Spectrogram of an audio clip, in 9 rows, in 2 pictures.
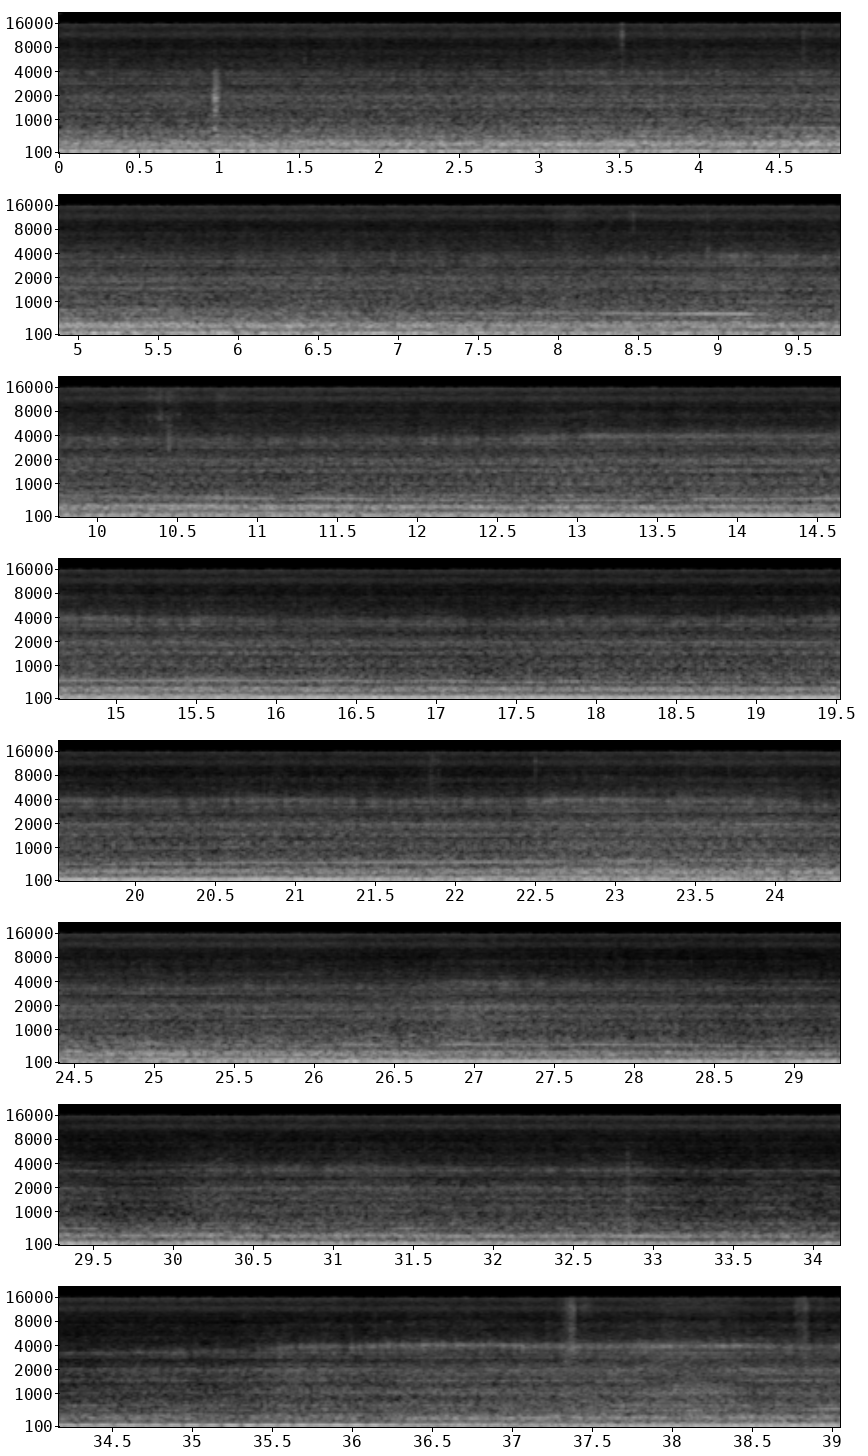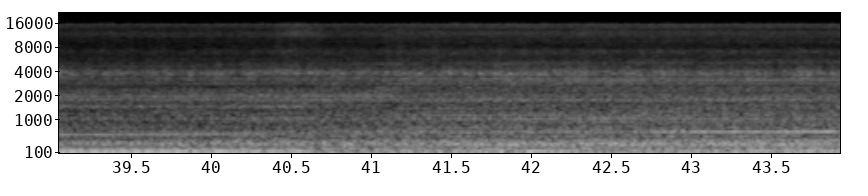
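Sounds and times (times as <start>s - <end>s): vehicle engine running: 0.0s - 43.9s.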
